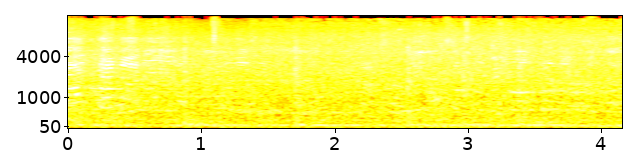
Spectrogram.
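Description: Chatter of a large walking crowd over a steady low hum of vehicle traffic.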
